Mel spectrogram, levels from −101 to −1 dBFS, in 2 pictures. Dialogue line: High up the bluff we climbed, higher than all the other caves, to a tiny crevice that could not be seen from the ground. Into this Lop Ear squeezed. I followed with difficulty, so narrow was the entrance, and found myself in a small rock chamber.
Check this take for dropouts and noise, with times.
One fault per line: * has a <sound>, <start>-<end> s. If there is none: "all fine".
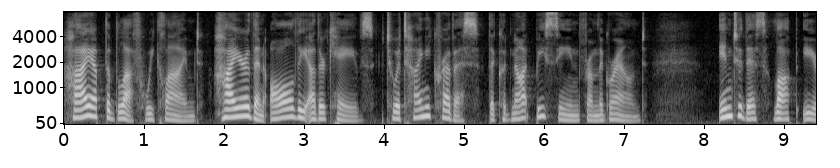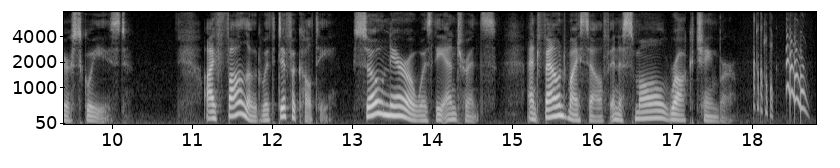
* has a chirp, 18.0-18.7 s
